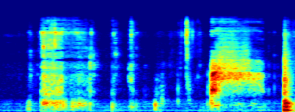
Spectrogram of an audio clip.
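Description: Sipping coffee from a plastic cup: a few short slurps and crinkly plastic handling noises, then a longer drawn-in sip and a sharp final knock, with no talking.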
